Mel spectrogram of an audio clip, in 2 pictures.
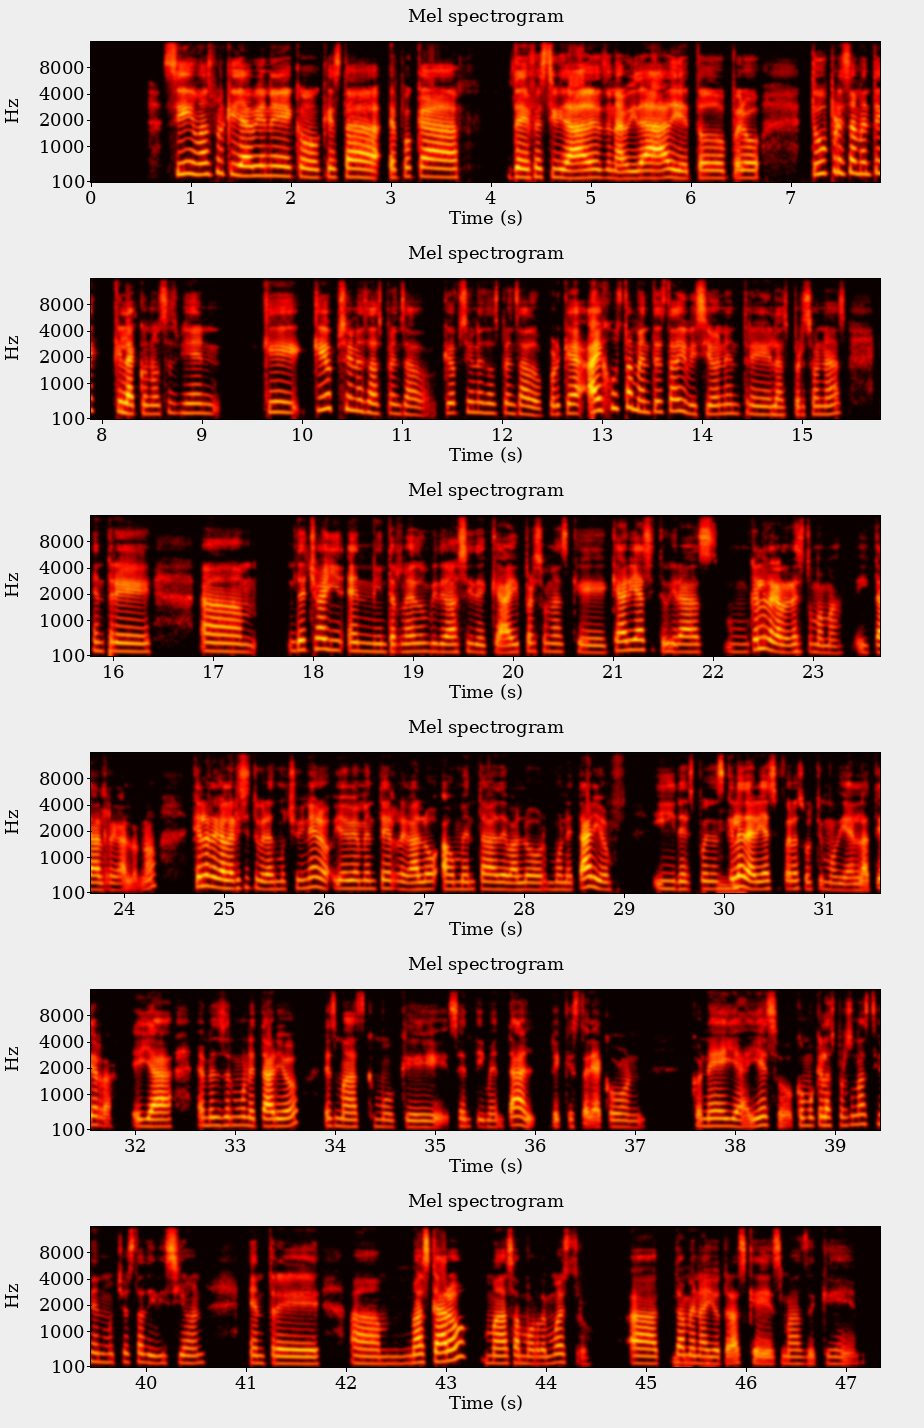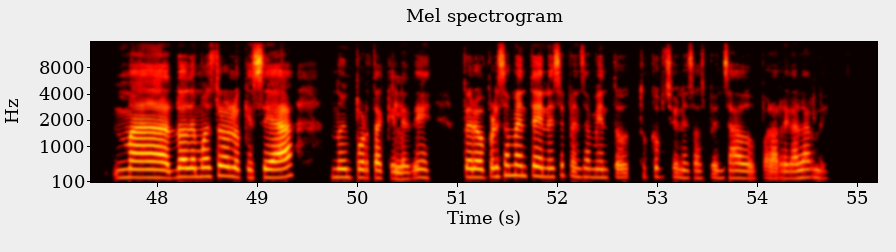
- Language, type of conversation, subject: Spanish, advice, ¿Cómo puedo encontrar un regalo con significado para alguien especial?
- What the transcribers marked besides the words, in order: none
